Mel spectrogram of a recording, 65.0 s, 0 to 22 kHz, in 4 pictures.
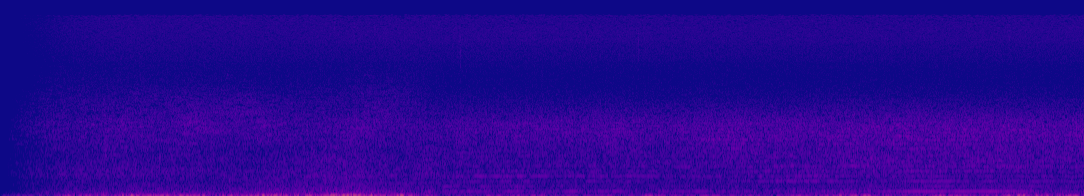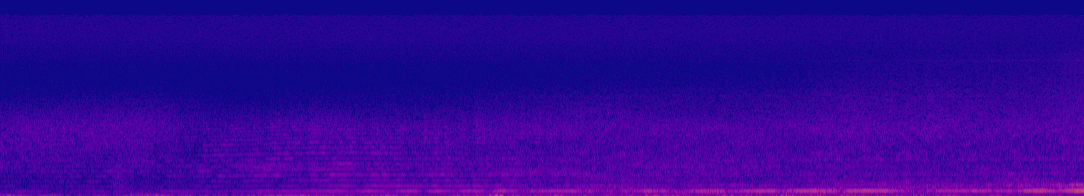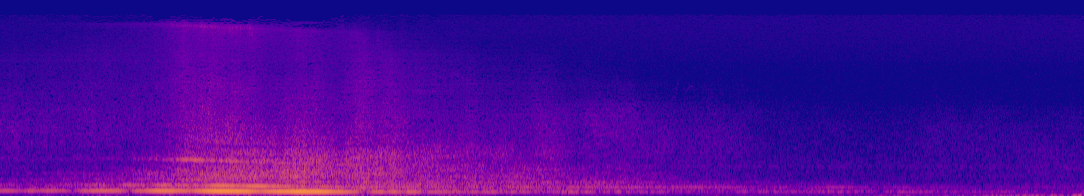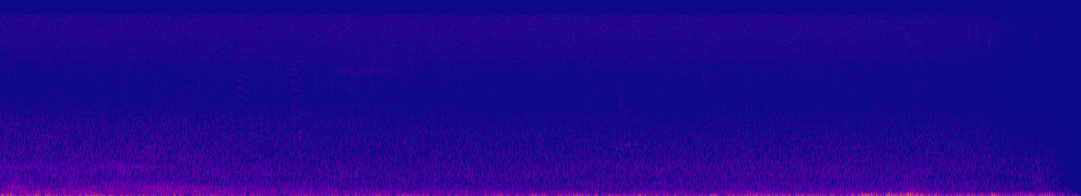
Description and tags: Light Aircraft taking off
A small plane heads down the runway past the mic and takes off.
Recorded with Rode NT4.
cesner, plane, small-plane, take-off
